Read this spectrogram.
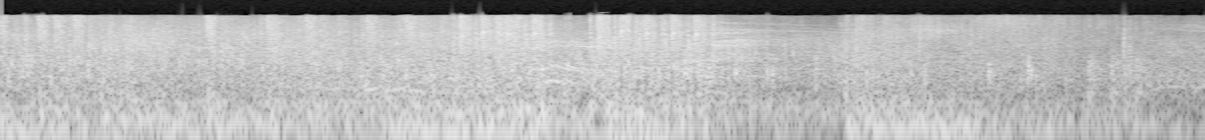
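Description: A submachine gun fires rapid bursts up close.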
